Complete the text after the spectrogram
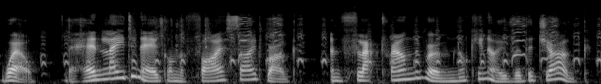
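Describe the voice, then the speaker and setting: A woman storyteller reading a rhyming children's picture book aloud with expressive narration. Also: fairly low pitch, a little slow, background noise.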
